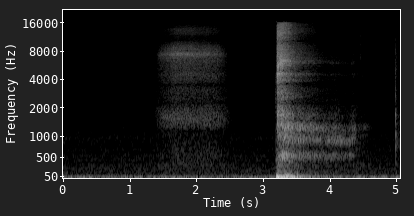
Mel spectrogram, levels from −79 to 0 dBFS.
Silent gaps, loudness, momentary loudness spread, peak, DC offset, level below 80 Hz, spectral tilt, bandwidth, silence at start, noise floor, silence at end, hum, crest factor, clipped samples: none; -33 LUFS; 27 LU; -10 dBFS; under 0.1%; -40 dBFS; -1 dB/octave; 16.5 kHz; 0.1 s; -56 dBFS; 0.05 s; none; 26 dB; under 0.1%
